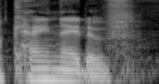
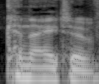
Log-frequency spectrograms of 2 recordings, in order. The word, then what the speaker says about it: Knative: I always thought that Knative should be pronounced Knative, like Donald Knuth. Yeah, no, there was a lot of discussions about how should it be pronounced, and Knative was definitely there, and it was like, no.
